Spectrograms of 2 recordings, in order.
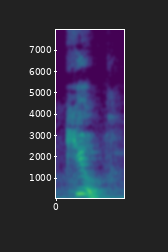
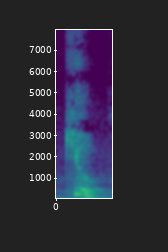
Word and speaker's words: cube: When there are two vowels in a word, it normally takes the long vowel sounds. For example, Q. C U B E. Q. You have to pronounce C U B. Why? Because the first vowel is U and the last vowel is E. And the vowel E is silence.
